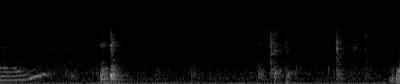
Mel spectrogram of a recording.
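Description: A sharp knock about a second in, then a few faint clicks near the end, as of kitchenware being handled around a frying pan.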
